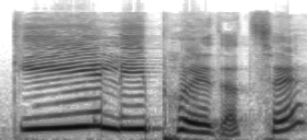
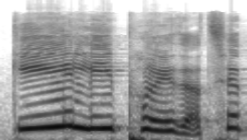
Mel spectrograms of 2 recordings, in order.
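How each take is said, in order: Both takes have the same delivery.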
